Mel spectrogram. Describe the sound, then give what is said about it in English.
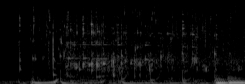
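A can of Pepsi poured out, a continuous fizzing, trickling stream of liquid that runs steadily throughout at moderate loudness. “so go ahead, crack open a Pepsi”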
